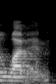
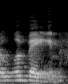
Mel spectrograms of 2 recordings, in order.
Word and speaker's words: levain: That is making your leaven. or levain. There's, I think, different ways to pronounce it.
